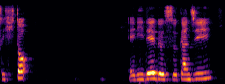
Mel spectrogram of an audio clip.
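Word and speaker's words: 人: Ça se prononce hito.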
